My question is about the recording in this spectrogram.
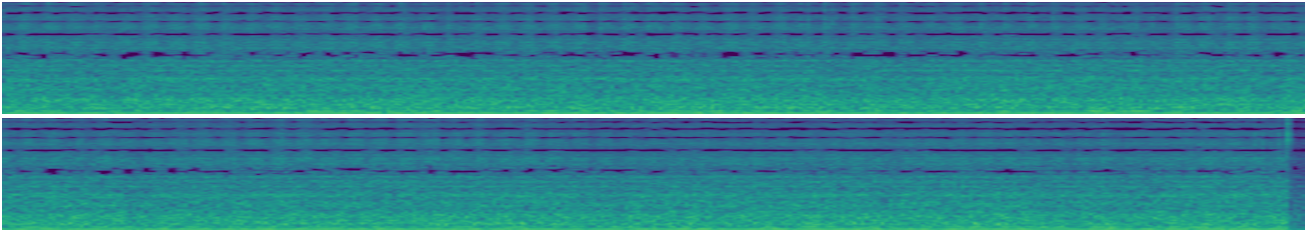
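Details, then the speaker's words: Gas furnace with no-heat complaint, startup after hot surface igniter replacement: smooth, even low hum from the inducer fan motor, no rattles or scraping, cuts off cleanly; inducer runs normally. "so there is the system you should hear the induced pan motor and there it starts"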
